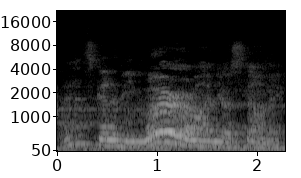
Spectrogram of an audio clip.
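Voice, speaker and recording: A man's voice: a little high, big pitch swings, normal speed. A man playing a wry, affectionate old grandfather in a staged musical reading, hedging and stumbling over his words. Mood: gently bossy. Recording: roomy, distant stage recording with piano.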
